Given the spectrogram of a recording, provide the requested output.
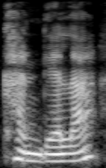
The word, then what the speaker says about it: candela: really being called a candela and it's pronounced candela as if it is khan leila in and basically it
